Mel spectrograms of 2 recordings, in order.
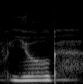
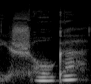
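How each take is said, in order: First: The word begins with a 'y' sound. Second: The word begins with an 'sh' sound. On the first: "instead of" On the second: "in Argentina, people say it as sh"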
